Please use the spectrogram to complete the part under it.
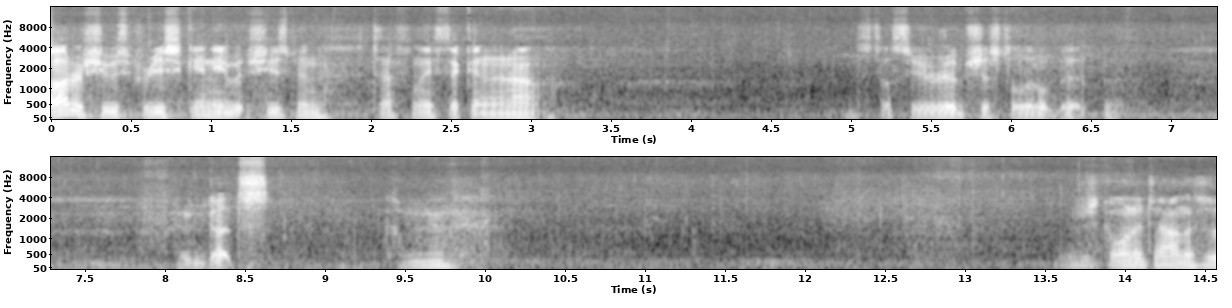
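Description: A cow tears and crunches grass while grazing.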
